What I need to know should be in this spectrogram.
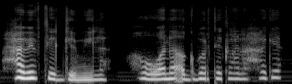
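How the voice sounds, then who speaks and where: A woman reads a cocky, jealous young heir who taunts and flares up, with an Egyptian Arabic accent. The voice is mellow and gravelly, slightly high, in a dry room. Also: rapid-fire, dry recording, soft background music. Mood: mocking. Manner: mocking, cocky. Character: jealous, hot-tempered rich young man.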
